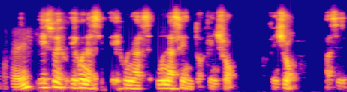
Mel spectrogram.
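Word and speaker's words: 見性: Kensho, así se pronuncia.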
